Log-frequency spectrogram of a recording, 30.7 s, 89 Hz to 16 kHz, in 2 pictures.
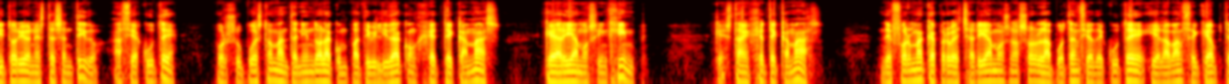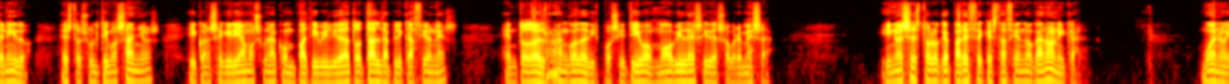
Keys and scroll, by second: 4.3-5.9 typing, 7.3 Return, 20.6 alt+F4, 28.9 super+F10.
